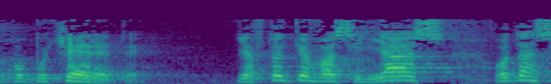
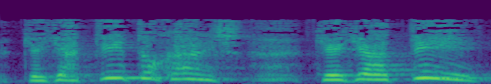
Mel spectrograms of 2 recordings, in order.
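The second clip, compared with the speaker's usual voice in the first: sharp, raised, indignant questioning; 4 semitones higher, slower than usual. Retold or imitated. Imitating an indignant person scolding someone, with a sharp raised voice. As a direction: demand it like an exasperated man scolding. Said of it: "η φωνή του είναι έντονη".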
